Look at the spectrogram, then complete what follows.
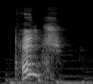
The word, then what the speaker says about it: Kench: Kench? The name that rhymes with stench.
